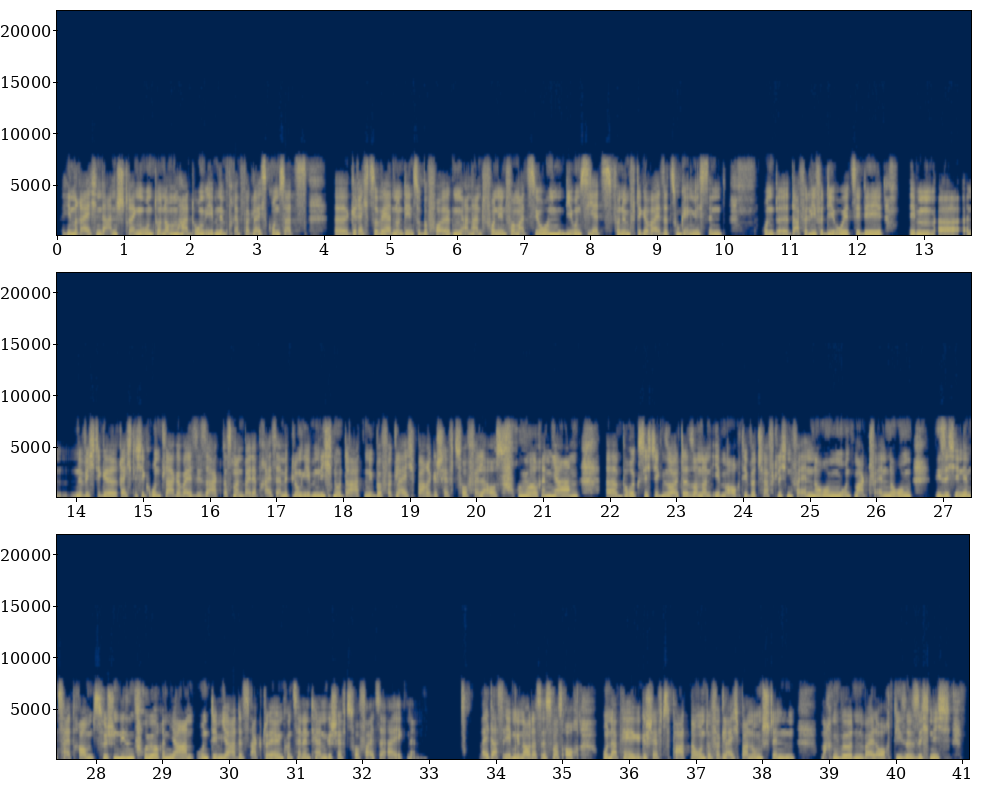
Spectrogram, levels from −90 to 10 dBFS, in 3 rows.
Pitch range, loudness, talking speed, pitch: 180-215 Hz, -19 LUFS, 150 wpm, 195 Hz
